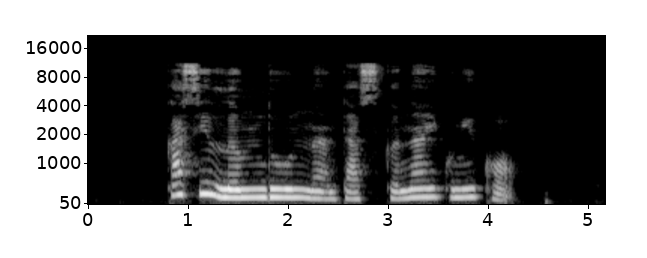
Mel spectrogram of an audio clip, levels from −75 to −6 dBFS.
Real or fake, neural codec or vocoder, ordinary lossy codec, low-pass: fake; vocoder, 24 kHz, 100 mel bands, Vocos; MP3, 48 kbps; 10.8 kHz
